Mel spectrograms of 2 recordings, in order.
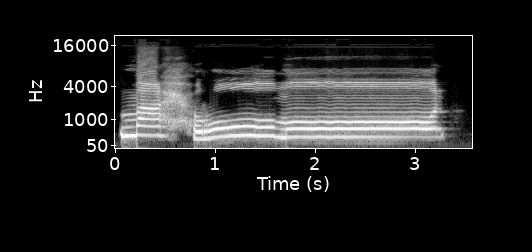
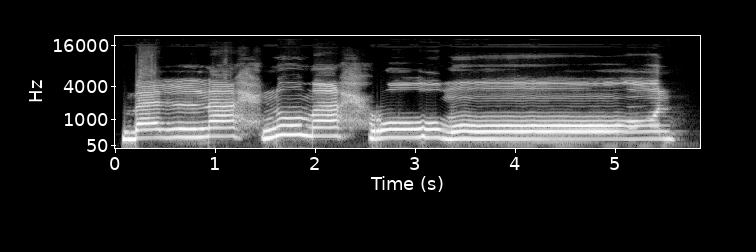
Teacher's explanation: إِنَّا لَمُغْرَمُونَ بَلْ نَحْنُ مَحْرُومُونَ، با لام زبر بل، با کو لام کے ساتھ ملائیں گے، نحنو، ہا کی آواز حلق سے آئے گی. محرومون، را کو موٹا بھی کریں گے اور ایک الف کی مقدار لمبا کریں گے، اور میم کو بھی ایک الف کی مقدار لمبا کر کے پڑھا جائے گا کیونکہ دونوں کے ساتھ حروف مدہ ہے.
